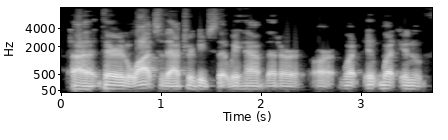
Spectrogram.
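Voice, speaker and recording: The man here talks at a fairly quick pace. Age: 60s. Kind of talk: interview conversation. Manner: halting, many fillers and repetitions.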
